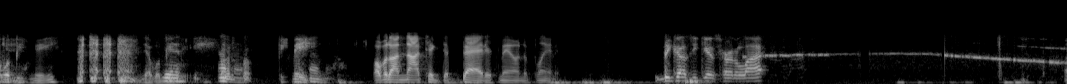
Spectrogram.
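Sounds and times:
speech: 0.0s - 0.7s, 1.5s - 5.7s, 6.6s - 7.8s
ambulance siren passing in the streets: 7.6s - 10.6s.

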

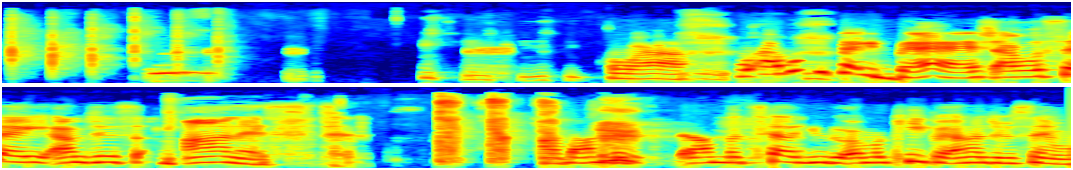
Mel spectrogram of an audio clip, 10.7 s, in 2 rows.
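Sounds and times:
hand clapping sound effect: 0.0s - 1.3s
speech: 2.3s - 7.2s, 8.1s - 10.6s.

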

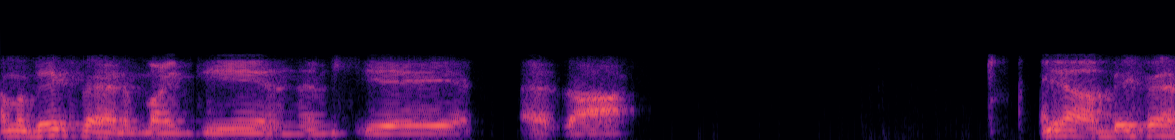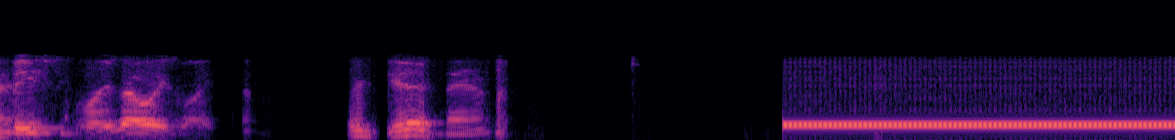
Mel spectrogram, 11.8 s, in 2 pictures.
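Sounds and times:
speech: 0.0s - 3.2s, 5.2s - 7.0s, 7.6s - 8.5s
telephone dial tone: 9.8s - 11.7s.

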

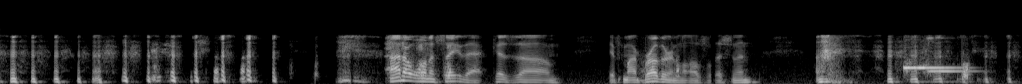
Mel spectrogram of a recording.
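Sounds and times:
laughter: 0.0s - 4.6s, 8.2s - 10.2s
speech: 0.1s - 1.2s, 3.9s - 10.0s
two-tone doorbell chime: 9.0s - 9.9s.

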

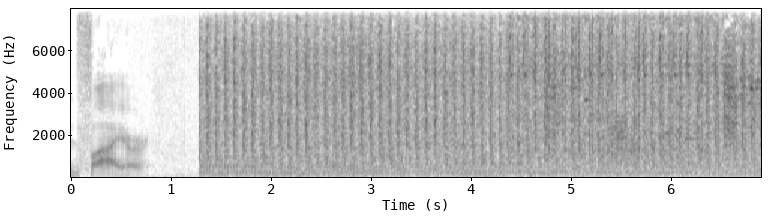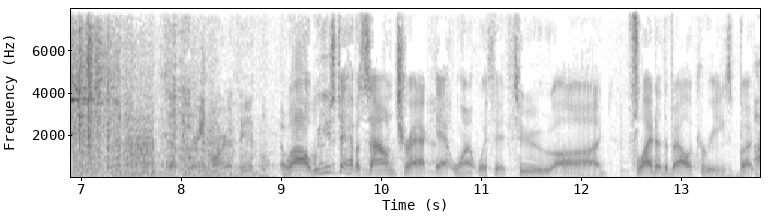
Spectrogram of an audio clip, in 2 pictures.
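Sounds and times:
speech: 0.0s - 3.0s, 6.6s - 13.7s
machine-gun sound effect: 1.3s - 7.8s.

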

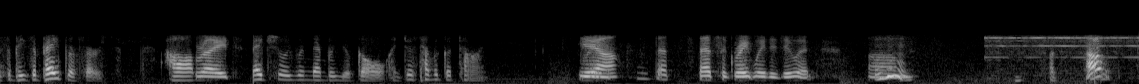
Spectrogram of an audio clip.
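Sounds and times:
speech: 0.2s - 5.0s, 5.8s - 9.2s, 10.1s - 11.2s
school bell ringing: 9.8s - 11.3s.

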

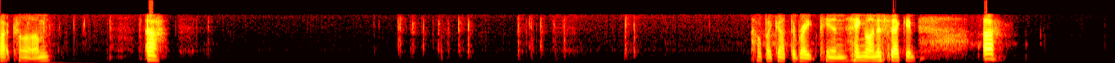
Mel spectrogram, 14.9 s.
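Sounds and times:
speech: 0.0s - 0.8s, 1.9s - 2.2s, 10.1s - 12.5s, 13.1s - 13.4s
fast keyboard typing to sign in to a website: 5.3s - 7.6s, 8.3s - 8.6s.

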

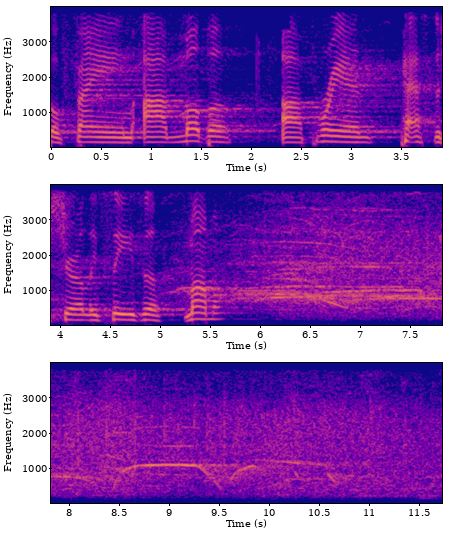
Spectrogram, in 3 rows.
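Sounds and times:
speech: 0.0s - 5.8s
audience cheering: 5.4s - 11.7s
audience clapping: 6.1s - 11.7s.

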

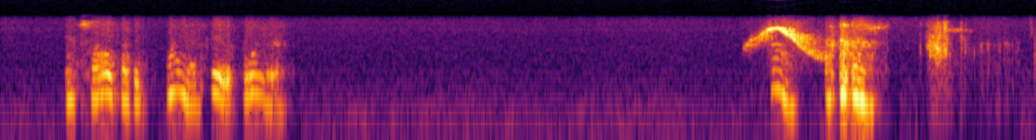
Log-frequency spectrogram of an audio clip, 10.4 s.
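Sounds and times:
speech: 0.7s - 3.0s
bird whistling: 7.4s - 9.8s.

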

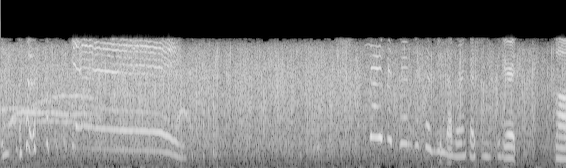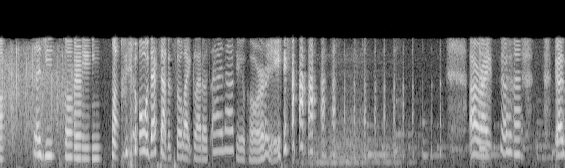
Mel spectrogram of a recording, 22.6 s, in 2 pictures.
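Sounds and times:
voices cheering and shouting: 0.0s - 3.8s
person whooping: 0.0s - 3.9s
laughter: 0.0s - 4.6s, 17.0s - 22.6s
applause: 0.0s - 13.2s
speech: 9.0s - 10.5s, 11.1s - 18.3s, 20.7s - 22.6s.

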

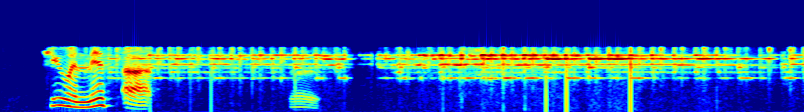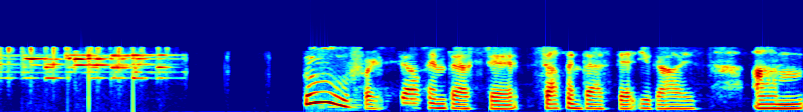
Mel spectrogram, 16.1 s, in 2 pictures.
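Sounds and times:
speech: 0.5s - 1.6s, 11.7s - 16.0s
electronic bell ringing: 0.7s - 10.0s.

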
